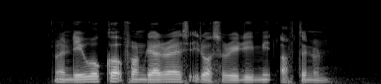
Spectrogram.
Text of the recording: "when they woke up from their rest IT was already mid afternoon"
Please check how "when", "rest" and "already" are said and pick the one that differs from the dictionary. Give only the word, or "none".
rest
